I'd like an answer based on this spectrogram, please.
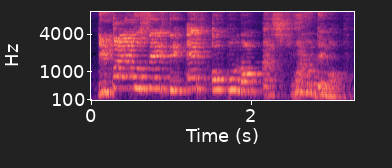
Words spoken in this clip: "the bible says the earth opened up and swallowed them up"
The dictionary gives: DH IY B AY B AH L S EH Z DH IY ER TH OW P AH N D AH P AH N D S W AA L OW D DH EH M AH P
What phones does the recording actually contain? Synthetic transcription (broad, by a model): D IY B AY B AH L S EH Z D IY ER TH OW P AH N AO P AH N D S W AA L OW D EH M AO P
